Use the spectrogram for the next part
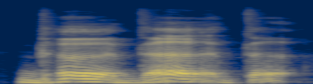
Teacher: This is a dental d. The tongue must touch the teeth.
